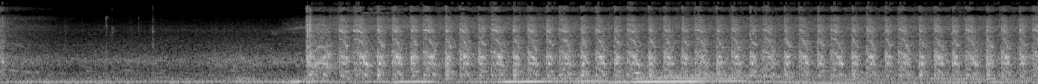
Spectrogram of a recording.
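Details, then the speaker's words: Ford Everest 2.5 diesel after engine repair for overheating and oil in the coolant (radiator replaced, injectors tested normal), first start: a few seconds of cranking, then an even steady idle, no knocking or misfire, normal. "เครื่องยนต์ติดแล้วนะฮะก่อนที่จะออกวิ่งทดสอบทดลองนะครับเสียงเครื่องยนต์เงียบกริ๊บ"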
